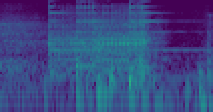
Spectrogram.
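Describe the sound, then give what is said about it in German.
A telephone bell rings in a shop: one bright, metallic burst of about a second, ringing loud and then fading into a quieter tail. “Telefon.”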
